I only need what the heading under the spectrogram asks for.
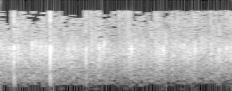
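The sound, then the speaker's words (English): A church audience claps in praise during a morning service, with a burst of loud, irregular handclaps and a few sharper strikes standing out over a steady patter. “Somebody give the Lord a hand clap of praise this morning.”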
